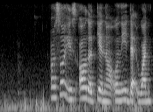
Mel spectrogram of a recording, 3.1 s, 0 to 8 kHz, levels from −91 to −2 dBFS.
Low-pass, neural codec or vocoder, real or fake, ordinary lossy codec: 7.2 kHz; none; real; none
